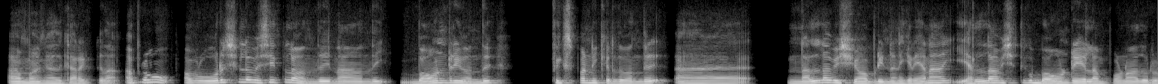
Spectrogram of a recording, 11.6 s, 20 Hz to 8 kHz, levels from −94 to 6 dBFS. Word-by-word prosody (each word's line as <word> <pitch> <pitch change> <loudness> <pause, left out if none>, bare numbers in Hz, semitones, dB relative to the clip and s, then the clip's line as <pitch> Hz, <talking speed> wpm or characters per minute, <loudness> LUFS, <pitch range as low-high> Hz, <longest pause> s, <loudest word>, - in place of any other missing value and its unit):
ஆமாங்க. 145 -4 +2
அது 125 - -1
கரெக்ட்டு 140 +1 -3
தான். - - -7
அப்புறம், 220 +5 -1 0.3
அப்புறம் 175 0 +1
ஒரு 210 - +3
சில 235 +1 -4
விஷயத்துல 215 +2 -2
வந்து 150 +3 +1 0.2
நான் 140 0 0
வந்து 140 +3 -2 0.4
பவுண்ட்ரி 180 +5 +3
வந்து 155 +4 +1 0.6
ஃபிக்ஸ்! 175 +1 -2
பண்ணிக்கிறது 170 -6 +1
வந்து, 140 +4 +1 0.3
அ. - - 0 1.2
நல்ல 170 +8 +3 0.2
விஷயம் 170 -5 +1
அப்டின்னு 135 -2 0
நெனைக்கிறன். 130 +1 0
என்னா, 180 +2 +2 0.3
எல்லா 165 +6 +3
விஷயத்துக்கும் 175 -1 -1
பவுண்ட்ரி 155 +6 +3
இல்லாம 145 -1 +1
போனா 130 0 -1
அது 135 - +2
ஒரு 125 - -1
155 Hz, 155 wpm, -21 LUFS, 140-180 Hz, 1.2 s, ஒரு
